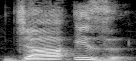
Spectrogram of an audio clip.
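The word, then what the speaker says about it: जायज़: इसका उच्चारण ध्यान से सुनिए, जाइज। पहले ज के नीचे नुक्ता नहीं है और दूसरे ज के नीचे नुक्ता है, यानी पहले ज और फिर जा।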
